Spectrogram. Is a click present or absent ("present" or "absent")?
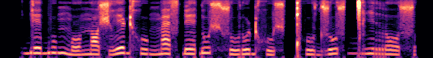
present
